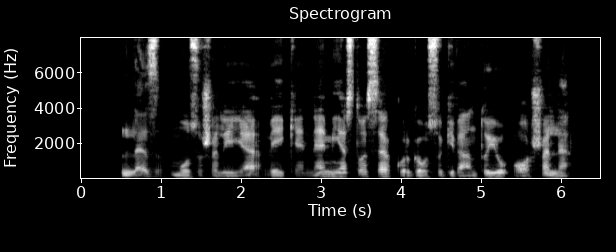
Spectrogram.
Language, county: Lithuanian, Alytus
